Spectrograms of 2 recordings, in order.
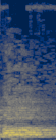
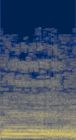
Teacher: छोटे आ की अपेक्षा 2 गुना टाइम लगेगा इसके उच्चारण में, इसलिए इसे दीर्घ स्वर के नाम से जाना जाता है।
